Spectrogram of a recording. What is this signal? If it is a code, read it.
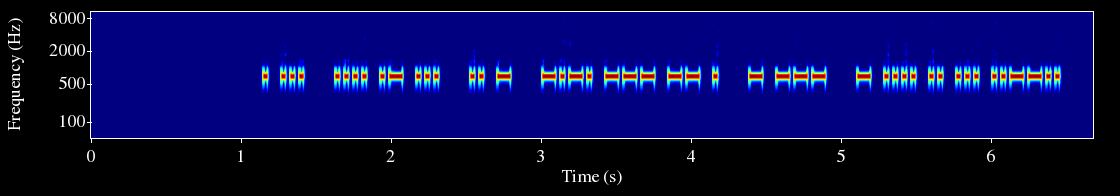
Morse code, heard as a keyed tone, about 40 wpm, 700 Hz. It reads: ES HAS IT COME TO THIS?
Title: Sentences from Top 100 Words and Abbreviations 40wpm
